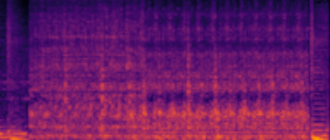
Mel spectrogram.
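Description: Dry, crumbly bar soap breaking apart and crumbling in the hands, a dense crackling made of many fine rapid ticks lasting about three seconds, over background music.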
